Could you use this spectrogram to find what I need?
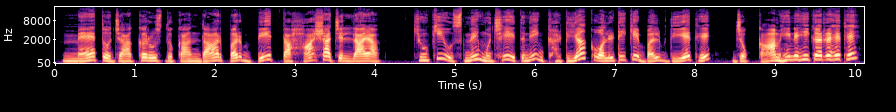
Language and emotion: Hindi, angry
